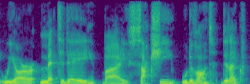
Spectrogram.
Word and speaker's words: Sakshi Udavant: Today we are met today by Sakshi Udavant. Did I pronounce that correctly? Yeah. Yeah. It's Sakshi Udavant.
